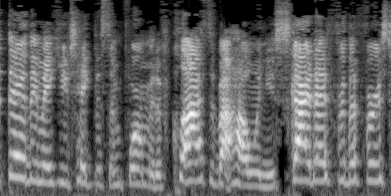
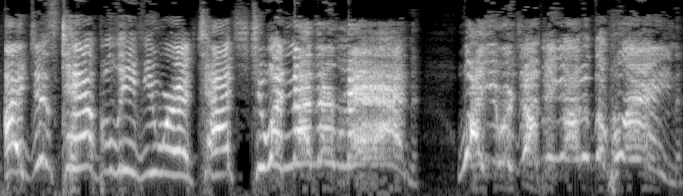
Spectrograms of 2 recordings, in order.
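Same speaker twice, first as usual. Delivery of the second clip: jealous shout; 8 semitones higher than usual. Retold or imitated. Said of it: "And he's like".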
